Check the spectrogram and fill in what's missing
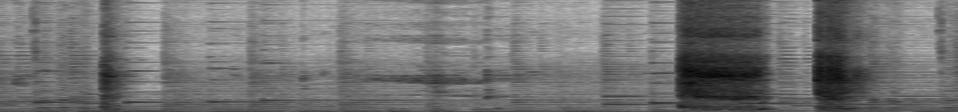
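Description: Loud, harsh coughing and throat clearing in two close bursts near the end, heard over continuous video game background music.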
